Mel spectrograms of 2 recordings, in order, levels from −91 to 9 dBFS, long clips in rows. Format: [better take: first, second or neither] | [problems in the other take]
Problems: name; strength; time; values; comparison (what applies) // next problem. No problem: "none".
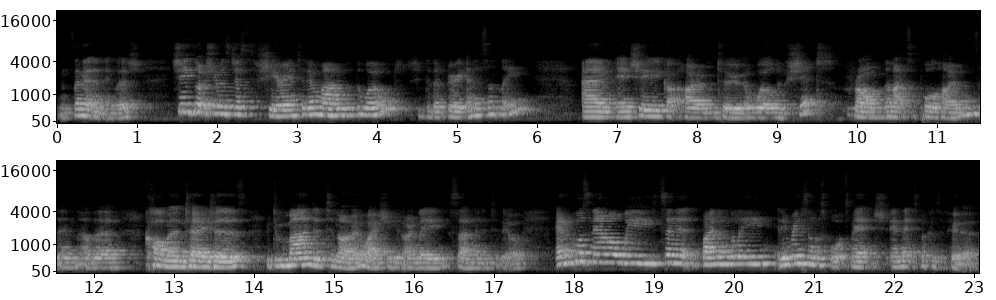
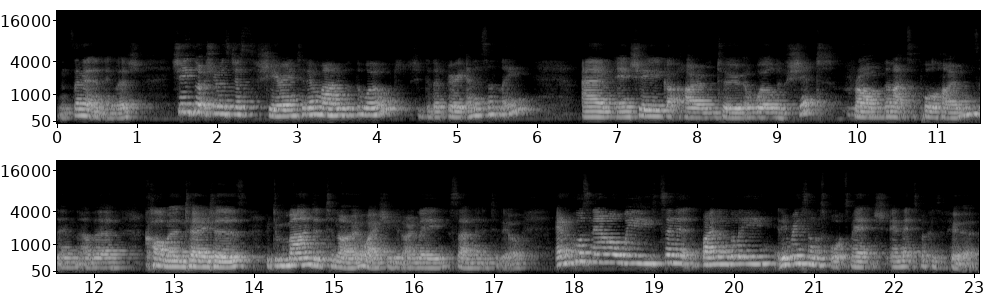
neither | room echo; noticeable; dies away in 0.8 s; the same in both // off-mic speech; far; the same in both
